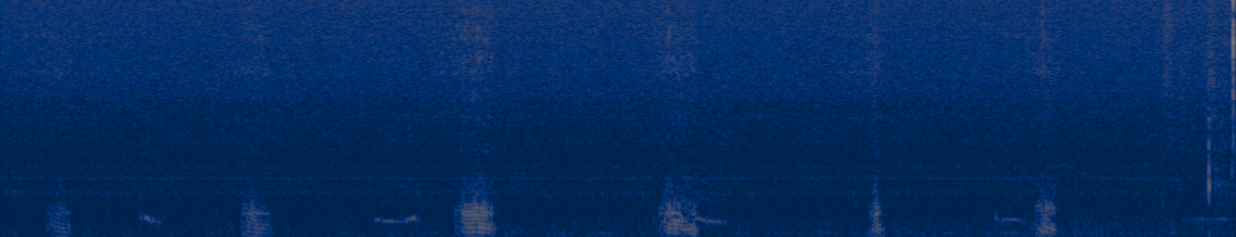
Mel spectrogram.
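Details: Sleeping pitbull mix puppy, worn out after a very hard day: low, throaty snores come roughly every two seconds, interspersed with faint whistling breaths over a quiet background hum.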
